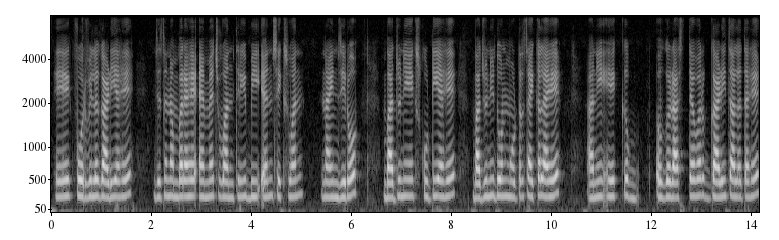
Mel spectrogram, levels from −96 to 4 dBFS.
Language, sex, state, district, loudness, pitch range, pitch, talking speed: Marathi, female, Maharashtra, Solapur, -21 LUFS, 235-250 Hz, 245 Hz, 130 wpm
